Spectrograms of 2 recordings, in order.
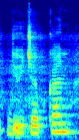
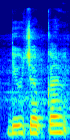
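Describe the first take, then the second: No difference in how they are said.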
